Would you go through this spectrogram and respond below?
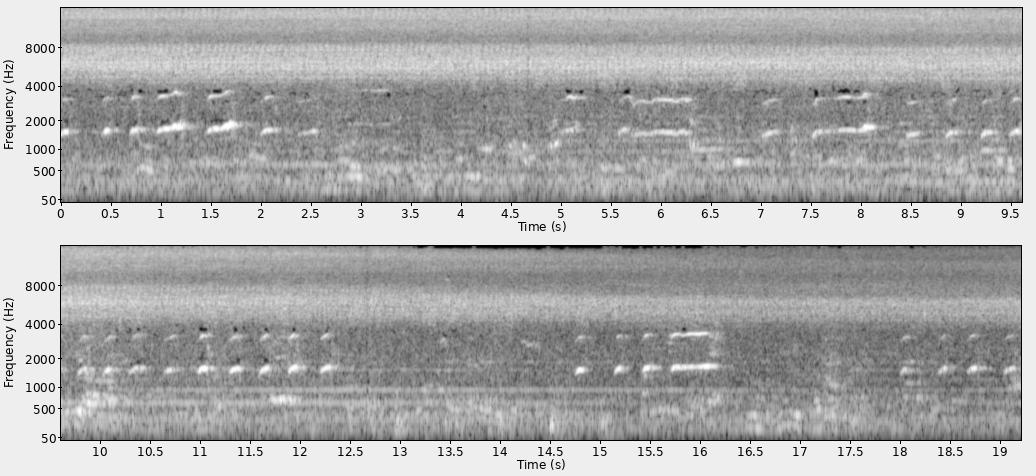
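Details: Capybara mother Momiji at Nagasaki Bio Park, alone in a small enclosure with her four-week-old babies Choco and Donut, terrified by a film crew intruding. Rapid strings of brief high-pitched chirping squeaks run nearly throughout, with a constant background hiss.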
